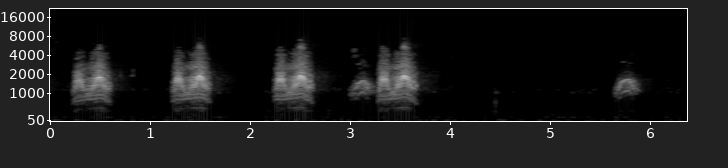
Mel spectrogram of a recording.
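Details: A quail, recorded as a calling sound for wheat-season hunting, gives harsh, raspy notes about once a second, four in a row with a brief softer note between, then a final short note after a pause.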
